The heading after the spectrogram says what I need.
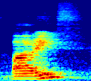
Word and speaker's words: Борис: We don't say Борис. Oh, it's on the last syllable, Yes. like Борис Boris Alexeyevich.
